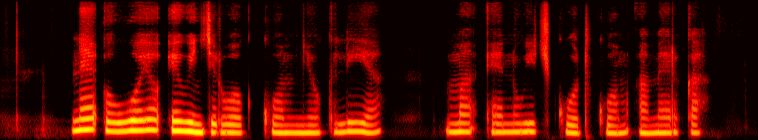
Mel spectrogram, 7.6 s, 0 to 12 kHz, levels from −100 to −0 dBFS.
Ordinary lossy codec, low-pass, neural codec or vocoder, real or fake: none; none; codec, 24 kHz, 0.9 kbps, DualCodec; fake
